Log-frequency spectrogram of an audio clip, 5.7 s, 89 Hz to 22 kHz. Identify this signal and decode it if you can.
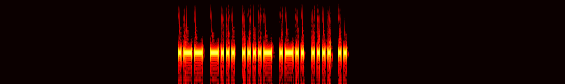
Morse code, heard as a keyed tone, about 46 wpm, 700 Hz. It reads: WB4LHI
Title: USA Call Signs - 6 Characters - 45wpm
